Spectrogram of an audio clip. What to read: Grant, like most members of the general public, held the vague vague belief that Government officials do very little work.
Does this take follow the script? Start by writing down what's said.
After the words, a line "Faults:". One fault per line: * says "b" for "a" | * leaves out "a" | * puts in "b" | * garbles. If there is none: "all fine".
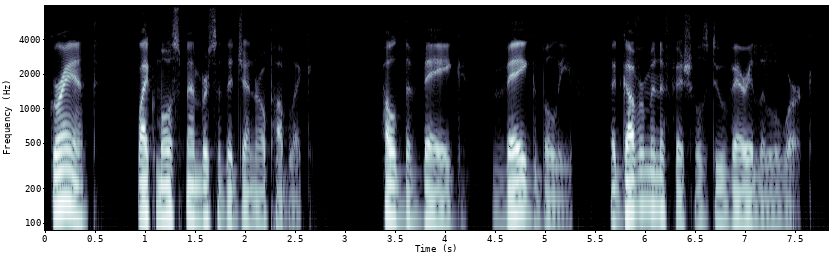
Grant, like most members of the general public, held the vague vague belief that Government officials do very little work.
Faults:
all fine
